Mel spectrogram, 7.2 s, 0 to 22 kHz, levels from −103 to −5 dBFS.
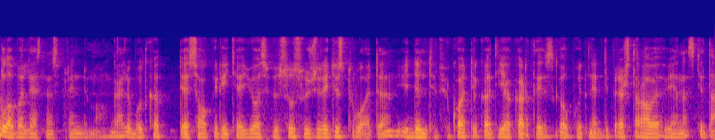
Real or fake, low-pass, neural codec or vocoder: real; 7.2 kHz; none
